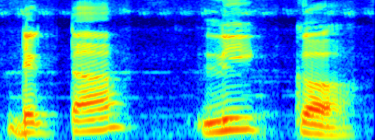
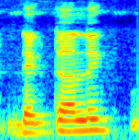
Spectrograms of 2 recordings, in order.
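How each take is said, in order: First: "डेक्टालिक" slowly, long "dektaa", then "li", "ka"; broken into syllables. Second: Said in the usual way. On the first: Shown as a demonstration. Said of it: "ली बोलिए फिर का बोलिए".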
